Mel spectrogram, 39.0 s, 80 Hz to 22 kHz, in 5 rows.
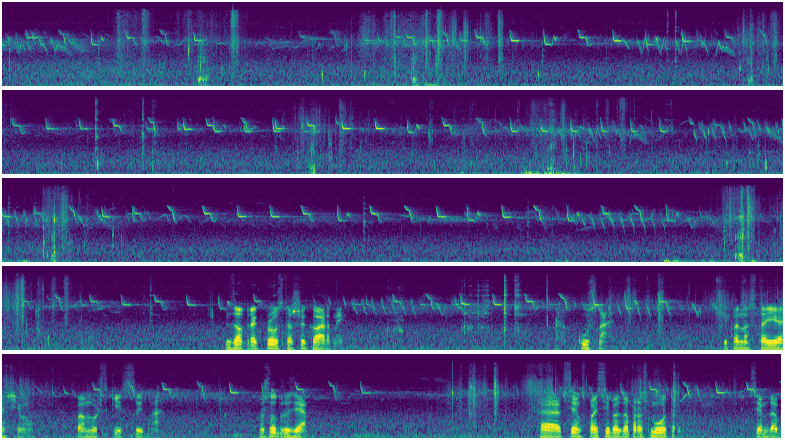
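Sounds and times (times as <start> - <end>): other birds singing: 0.0 - 39.0
songbird high chirps: 0.0 - 39.0.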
